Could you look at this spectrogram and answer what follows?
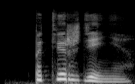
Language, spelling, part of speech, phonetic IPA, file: Russian, подтверждение, noun, [pətːvʲɪrʐˈdʲenʲɪje], Ru-подтверждение.ogg
- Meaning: 1. confirmation 2. corroboration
